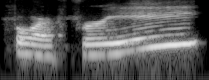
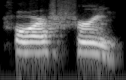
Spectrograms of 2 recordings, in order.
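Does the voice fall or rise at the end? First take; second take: rise; fall. First: The voice rises at the end. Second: The voice falls at the end. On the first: The speaker is asking. "when we do a question, we kind of go up at the end" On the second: The speaker is answering. "she's not asking a question. She's answering it"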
